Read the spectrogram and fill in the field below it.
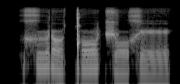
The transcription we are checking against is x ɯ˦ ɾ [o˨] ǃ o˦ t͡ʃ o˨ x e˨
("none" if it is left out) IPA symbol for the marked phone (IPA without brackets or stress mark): ɤ˨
